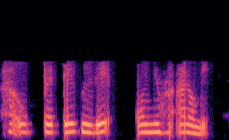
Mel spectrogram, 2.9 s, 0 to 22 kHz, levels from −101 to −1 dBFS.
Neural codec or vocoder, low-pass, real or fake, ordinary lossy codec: none; 3.6 kHz; real; MP3, 32 kbps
